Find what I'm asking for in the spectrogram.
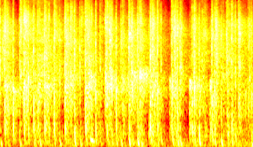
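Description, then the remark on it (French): An audience applauds steadily: a dense, continuous crackle of many hands clapping at once, fairly loud, with individual sharp claps standing out in the mix and no voices over it. “Très bien, on peut les applaudir.”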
